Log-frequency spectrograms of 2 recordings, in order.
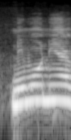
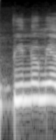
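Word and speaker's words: pneumonia: देखिए सर आपको निमोनिया हो गया है, निमोनिया में इसमें क्या होता है कि पी आता है, तो पीनोमिया तो आप नहीं कह सकते हो, तो इसलिए राइट वर्ड का राइट प्रोनाउंसिएशन।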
